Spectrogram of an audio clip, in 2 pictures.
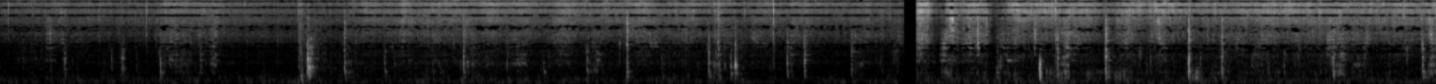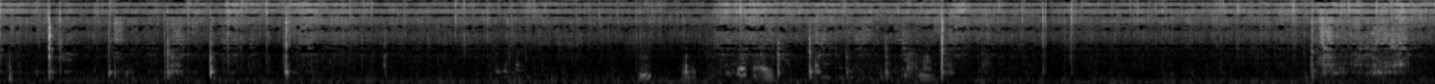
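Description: Spiders, greens and chilli frying in a wok, sizzling, while a wooden spatula stirs and clicks against the pan. The sizzling breaks off briefly about nine seconds in and is louder after.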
